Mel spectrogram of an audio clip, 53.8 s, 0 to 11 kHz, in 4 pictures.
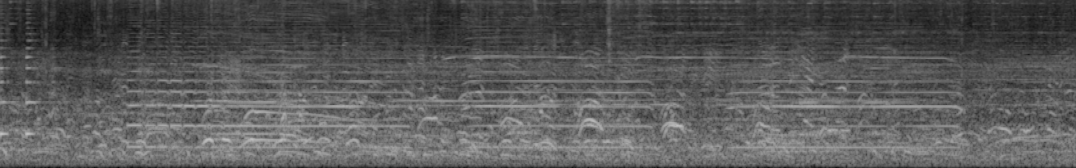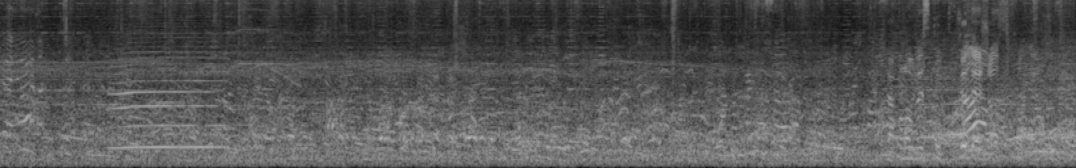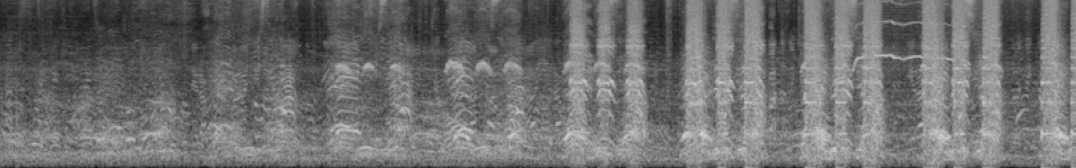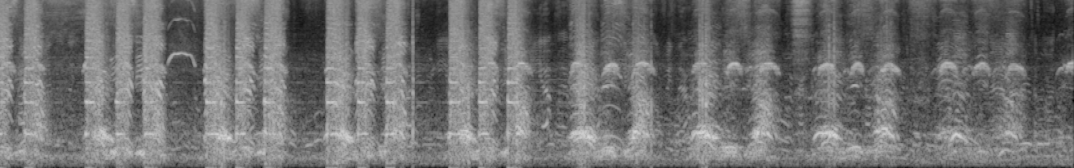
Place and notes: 9th day of protests by Romanians dissatisfied with the president.
Romania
